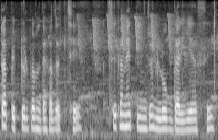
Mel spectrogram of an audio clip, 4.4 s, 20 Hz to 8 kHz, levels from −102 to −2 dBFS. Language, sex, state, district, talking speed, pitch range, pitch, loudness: Bengali, female, West Bengal, Cooch Behar, 110 wpm, 175-210 Hz, 190 Hz, -17 LUFS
